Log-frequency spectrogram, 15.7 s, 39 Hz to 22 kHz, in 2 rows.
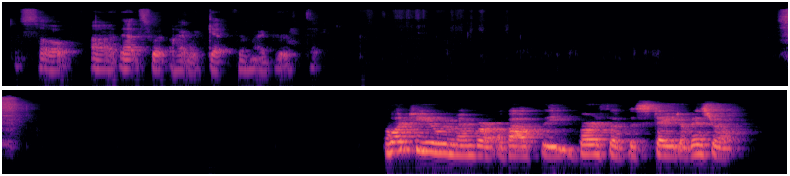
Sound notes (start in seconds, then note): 3.3 pauses 8 seconds; 3.3 sniffling; 3.3 wiping nose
